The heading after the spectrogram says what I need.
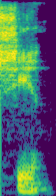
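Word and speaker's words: Xi'an: That's how it's pronounced, just Sheehan.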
